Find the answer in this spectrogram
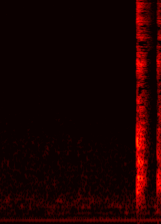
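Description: Quiet room background, then near the end one short, sharp clink from the opened pressure cooker being handled.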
